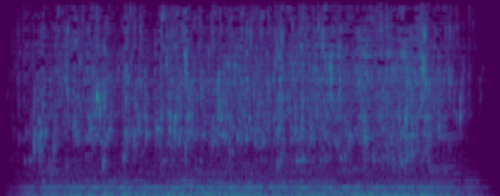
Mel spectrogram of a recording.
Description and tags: Watter running over a washer
RandomSession, Foley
